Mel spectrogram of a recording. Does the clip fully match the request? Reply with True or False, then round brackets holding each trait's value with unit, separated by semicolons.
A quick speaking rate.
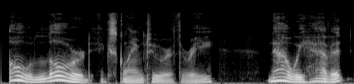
False (170 wpm)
